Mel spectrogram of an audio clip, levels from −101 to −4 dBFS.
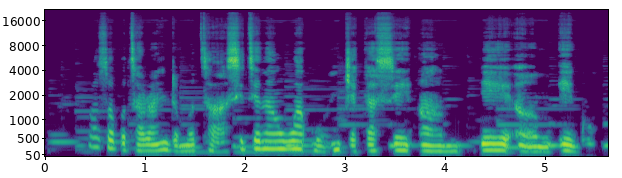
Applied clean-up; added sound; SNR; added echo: classical method Wiener filter.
